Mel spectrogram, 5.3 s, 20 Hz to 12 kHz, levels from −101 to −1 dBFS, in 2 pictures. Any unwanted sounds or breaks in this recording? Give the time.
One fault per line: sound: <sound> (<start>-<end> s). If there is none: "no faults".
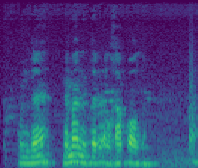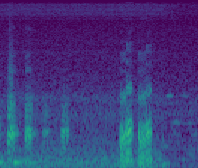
sound: laugh (2.5-3.6 s)
sound: laugh (4.2-4.7 s)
